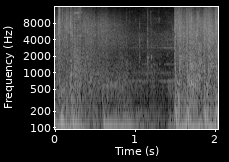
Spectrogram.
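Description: Gunfire in the video game Phoenix Point: a dense burst of rapid shots starts loud, eases for a moment, then comes back strong, with no talking over it.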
